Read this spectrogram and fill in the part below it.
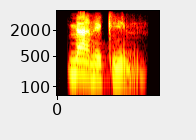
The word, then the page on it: manikin: Indian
